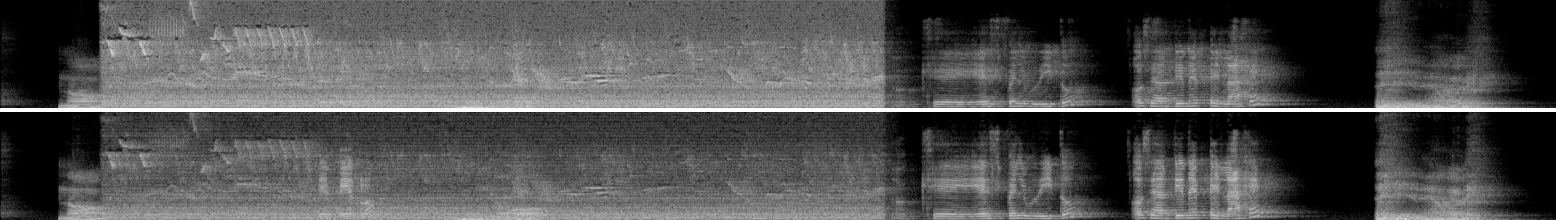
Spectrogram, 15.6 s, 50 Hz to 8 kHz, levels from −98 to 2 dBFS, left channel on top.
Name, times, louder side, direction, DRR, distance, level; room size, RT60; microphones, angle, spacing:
voice 1, 0.6-1.0 4.7-5.4 13.7-14.8, right 1 dB, 70° right, -4 dB, 5.7 m, -25 dB
sound 1, 1.0-8.9, left 6 dB, 60° left, 0.5 m, -25 dB
voice 2, 2.9-3.8 7.4-10.8 11.3-12.6, right 3 dB, 50° right, 6 dB, 2.2 m, -30 dB
27.0 x 15.0 x 2.4 m, 0.70 s
head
